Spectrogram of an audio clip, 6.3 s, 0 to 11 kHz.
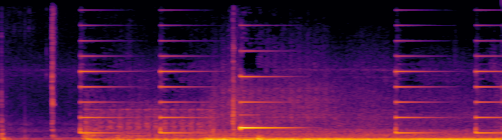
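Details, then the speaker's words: VW 1.5 EA211 first start after head gasket replacement and timing adjustment: quick crank, catches at once and settles into a smooth, steady idle under dash warning chimes from the battery having been disconnected; normal start and idle. "but that sounds like it's running perfect so that's uh that's how you do the procedure"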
